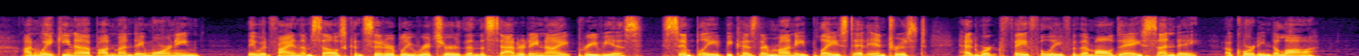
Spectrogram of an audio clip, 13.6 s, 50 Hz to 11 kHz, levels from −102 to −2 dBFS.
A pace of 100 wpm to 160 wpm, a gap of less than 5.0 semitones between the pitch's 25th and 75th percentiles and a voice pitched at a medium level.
Yes: average, 155 wpm; average, 3.0 semitones; medium, 170 Hz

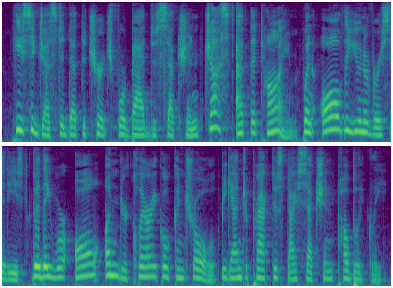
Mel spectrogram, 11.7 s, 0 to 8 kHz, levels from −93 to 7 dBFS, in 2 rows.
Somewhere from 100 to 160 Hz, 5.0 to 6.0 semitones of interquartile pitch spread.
No: medium, 185 Hz; average, 5.3 semitones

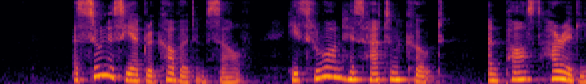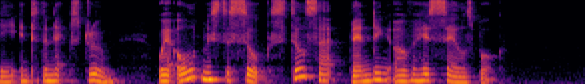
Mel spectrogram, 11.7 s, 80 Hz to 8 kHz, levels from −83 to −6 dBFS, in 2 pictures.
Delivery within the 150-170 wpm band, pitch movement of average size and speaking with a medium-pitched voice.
Yes: average, 165 wpm; average, 4.1 semitones; medium, 180 Hz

